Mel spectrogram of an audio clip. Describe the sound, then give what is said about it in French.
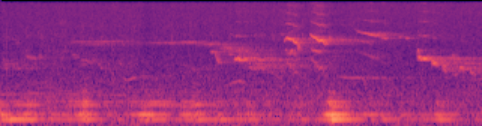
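Birds chirp among vegetation clinging to rock walls. Faint, high, scattered tweets sound over a steady low hum. “captent les gazouillis des oiseaux.”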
